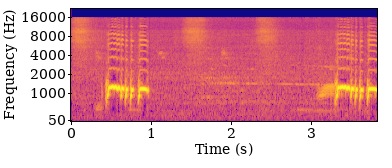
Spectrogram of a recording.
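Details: Active local zebra dove song meant to draw answers from other doves: two loud, clipped, trilled cooing phrases about three seconds apart, with a quiet steady background between them.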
